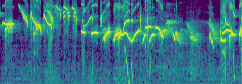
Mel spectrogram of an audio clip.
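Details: Orange-headed thrush delivering ngeplong song as a singing lure: quick series of wavering whistled notes and bright chips, about four per second, with a short quiet gap near the end.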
